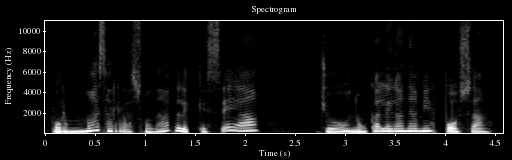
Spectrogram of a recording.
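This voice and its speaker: Woman interpreter voicing a pastor's sermon in church; low-ish mellow tone, earnest emphasis, dry close sound. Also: lively intonation, measured pace, no room sound.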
